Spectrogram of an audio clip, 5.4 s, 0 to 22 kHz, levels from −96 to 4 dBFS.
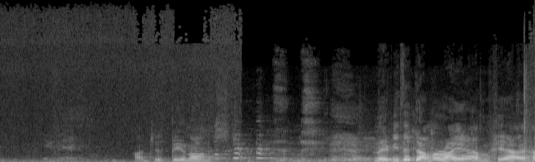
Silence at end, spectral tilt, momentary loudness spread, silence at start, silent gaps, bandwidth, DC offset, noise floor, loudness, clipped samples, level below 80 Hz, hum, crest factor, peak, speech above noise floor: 0 s; -5.5 dB/octave; 23 LU; 0 s; none; over 20 kHz; under 0.1%; -51 dBFS; -28 LUFS; under 0.1%; -60 dBFS; none; 20 dB; -10 dBFS; 23 dB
